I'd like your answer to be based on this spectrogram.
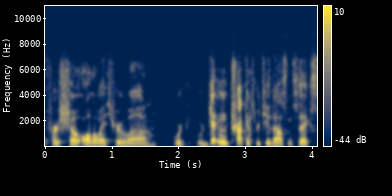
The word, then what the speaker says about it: ThROH: Yeah, I have a podcast with my friend Matt Feuerstein covering Ring of Honor history called Through the Years. It's spelled THROH for through, if you want to look it up.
